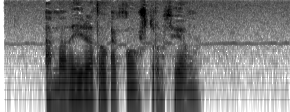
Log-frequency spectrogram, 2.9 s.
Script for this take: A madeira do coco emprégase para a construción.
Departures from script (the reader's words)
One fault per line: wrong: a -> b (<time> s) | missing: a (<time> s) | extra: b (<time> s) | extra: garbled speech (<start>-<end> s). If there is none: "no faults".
missing: coco emprégase para (1.1 s)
